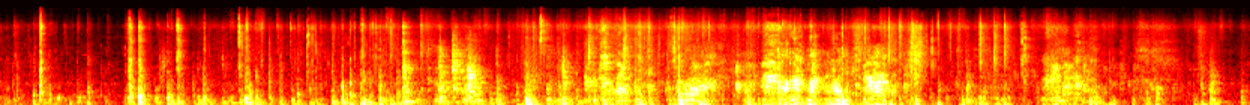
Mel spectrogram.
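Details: Puppies indoors in a small room, giving soft whimpering and whining cries with a few short yips, irregular and overlapping, amid rustling and handling noises.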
